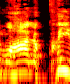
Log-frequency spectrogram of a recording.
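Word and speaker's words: মহালক্ষ্ম্যৈ: হবে মহালক্ষই নমঃ মহালক্ষই মহালক্ষী উচ্চারণটা মহালক্ষই নমঃ এই মন্ত্রটা অবশ্যই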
